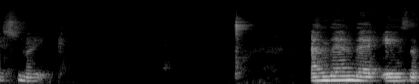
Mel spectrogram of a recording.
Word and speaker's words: snoek: Okay, I think then there is this one called Snoke, is spelled SNOERERK. No, SNOEK. Okay, Snoke.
